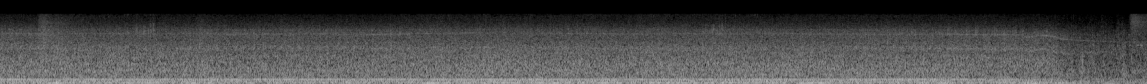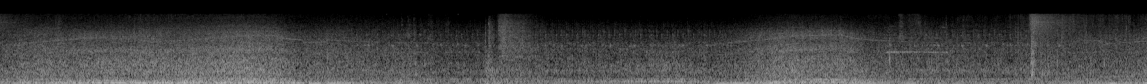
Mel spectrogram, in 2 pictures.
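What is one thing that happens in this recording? A heavy truck engine rumbles and revs.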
